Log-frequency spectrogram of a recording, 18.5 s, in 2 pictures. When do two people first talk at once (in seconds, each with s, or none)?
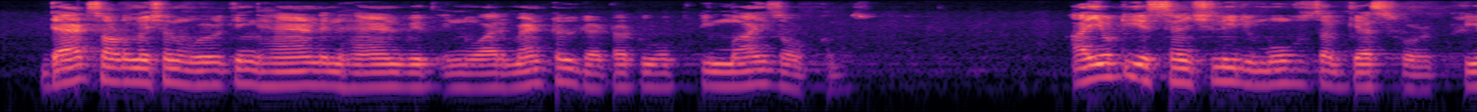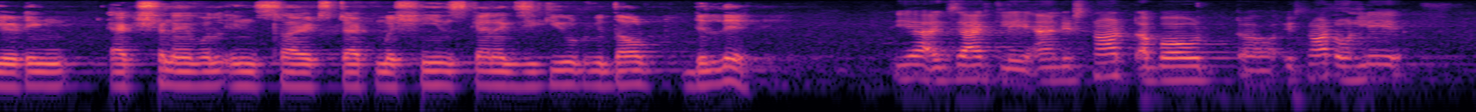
none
